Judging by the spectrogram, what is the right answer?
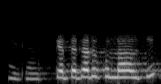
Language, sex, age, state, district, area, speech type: Odia, female, 30-45, Odisha, Dhenkanal, rural, conversation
